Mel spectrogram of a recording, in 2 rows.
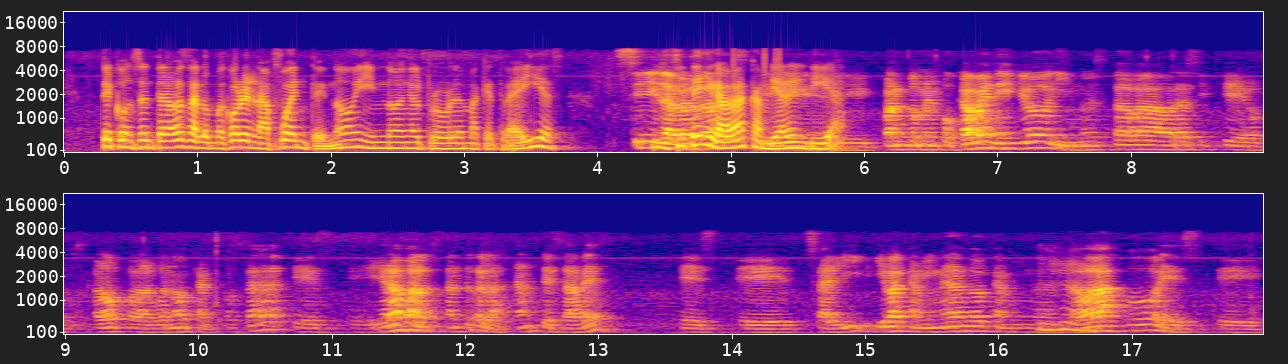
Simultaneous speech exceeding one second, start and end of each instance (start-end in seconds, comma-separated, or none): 4.4-5.8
